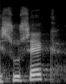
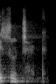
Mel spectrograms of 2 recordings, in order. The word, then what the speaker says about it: Soucek: They say Susk and but it is Suchek. Such.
